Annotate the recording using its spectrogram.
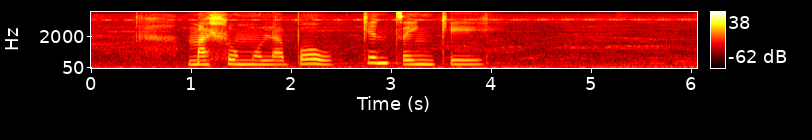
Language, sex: Southern Sotho, female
